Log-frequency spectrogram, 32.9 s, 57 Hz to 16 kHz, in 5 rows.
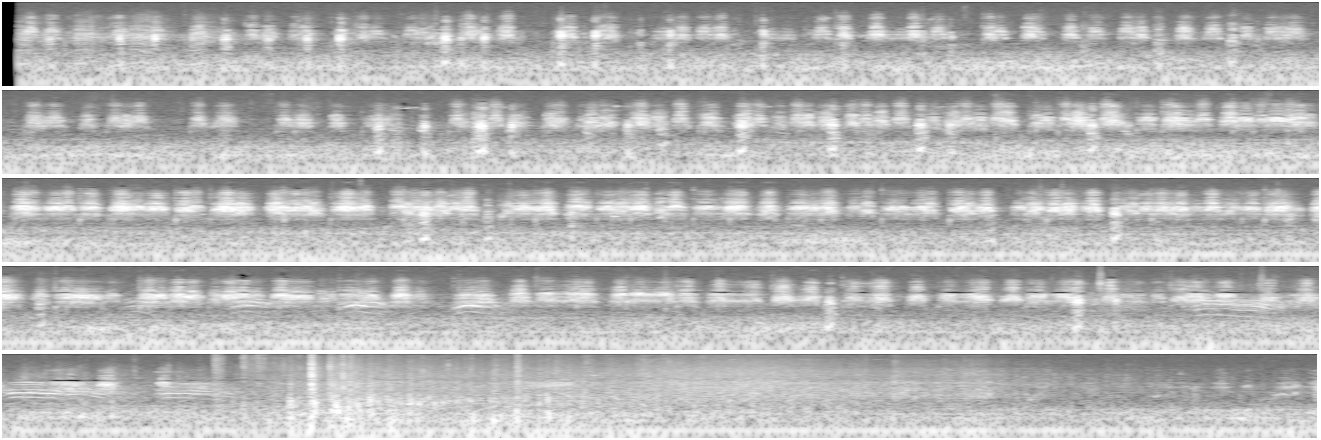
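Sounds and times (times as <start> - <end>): ducks quacking: 0.1 - 29.6, 32.0 - 32.9
wings flapping: 27.4 - 31.4.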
